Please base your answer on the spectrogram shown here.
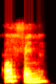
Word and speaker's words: often: In this case, you can say often without T, no? You can pronounce often, but it's more common to say often without T.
